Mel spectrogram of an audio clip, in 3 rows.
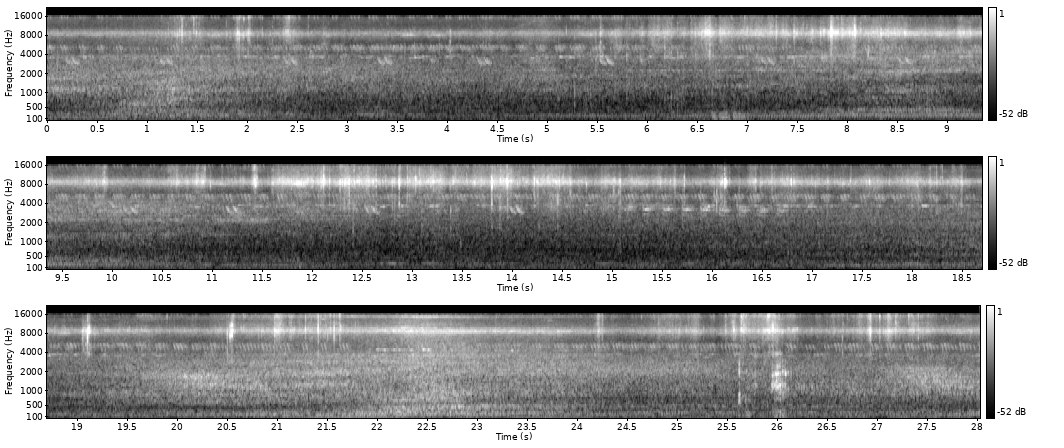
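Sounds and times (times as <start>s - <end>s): night insects trilling: 0.0s - 28.0s
dogs scuffling on grass: 5.4s - 19.5s, 24.1s - 28.0s.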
